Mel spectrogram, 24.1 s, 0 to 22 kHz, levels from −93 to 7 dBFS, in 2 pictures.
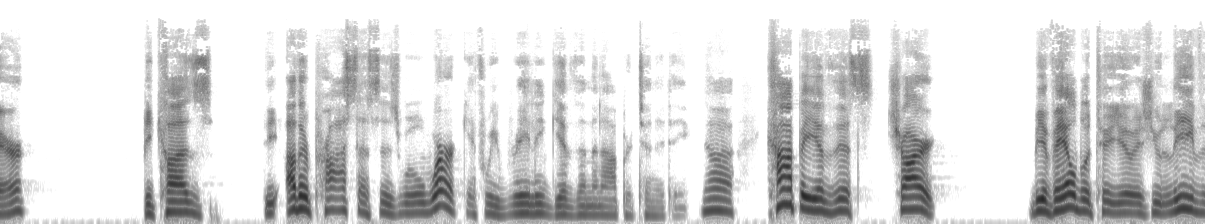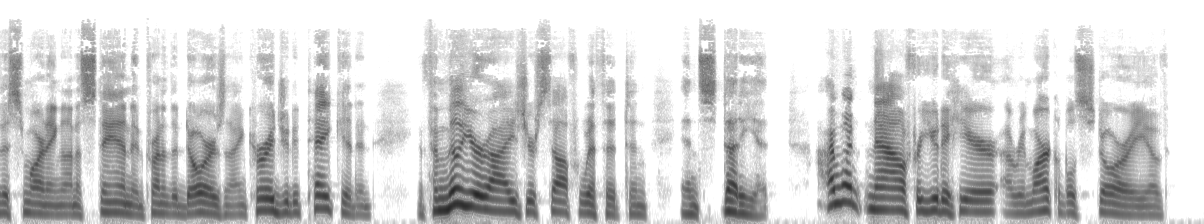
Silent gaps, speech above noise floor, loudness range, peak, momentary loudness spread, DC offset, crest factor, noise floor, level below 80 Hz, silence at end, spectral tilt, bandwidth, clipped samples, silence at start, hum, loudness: none; 65 dB; 6 LU; -2 dBFS; 17 LU; under 0.1%; 20 dB; -87 dBFS; -68 dBFS; 0.4 s; -5.5 dB/octave; 14.5 kHz; under 0.1%; 0 s; none; -22 LUFS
